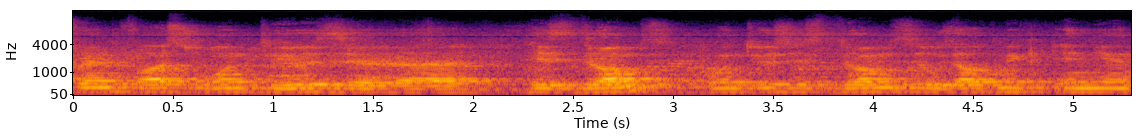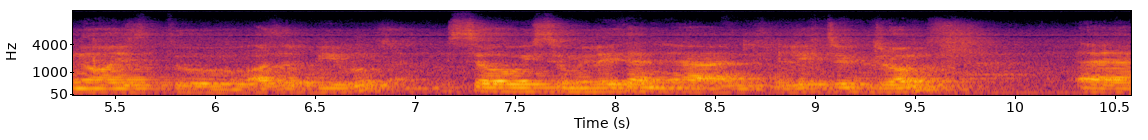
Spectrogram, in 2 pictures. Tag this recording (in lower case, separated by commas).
speech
